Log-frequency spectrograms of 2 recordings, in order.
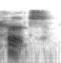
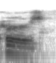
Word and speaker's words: Herz: immigrated back from Germany, in German, it's pronounced Herz. Well, when they came over to America, there's no T in it, so no one pronounced it that way. So they put the T in it. Oh, gotcha. And the other part of the family said, we're not changing it, so we're just going to leave it at Herz.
